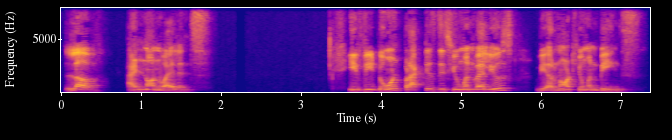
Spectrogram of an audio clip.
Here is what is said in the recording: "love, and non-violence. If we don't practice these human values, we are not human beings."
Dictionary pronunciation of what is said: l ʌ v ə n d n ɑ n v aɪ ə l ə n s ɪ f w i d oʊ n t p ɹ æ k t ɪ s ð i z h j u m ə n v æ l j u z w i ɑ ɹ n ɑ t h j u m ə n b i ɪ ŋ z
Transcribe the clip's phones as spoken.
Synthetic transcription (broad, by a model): l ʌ v ə n d n ɑ n v aɪ ə l ə n s ɪ f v i d oʊ n t p ɹ æ k t ɪ s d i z h j u m ə n v æ l j u z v i ɑ ɹ n ɑ t h j u m ə n b i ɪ ŋ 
